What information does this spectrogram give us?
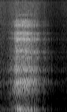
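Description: A single audible breath during a breathing exercise: a soft, airy rush that swells and fades within about a second, heard alone.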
